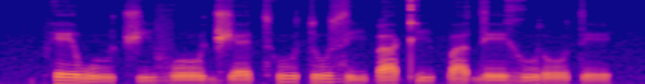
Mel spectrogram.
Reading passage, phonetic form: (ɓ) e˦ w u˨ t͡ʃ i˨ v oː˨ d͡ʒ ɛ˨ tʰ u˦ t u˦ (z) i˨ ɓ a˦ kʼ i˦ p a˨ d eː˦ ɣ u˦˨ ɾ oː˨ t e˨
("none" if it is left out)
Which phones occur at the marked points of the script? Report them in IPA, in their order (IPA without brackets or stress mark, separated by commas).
pʰ, z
